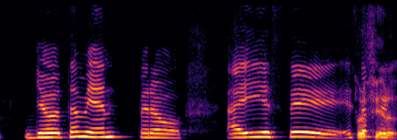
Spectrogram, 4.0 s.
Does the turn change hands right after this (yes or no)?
no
